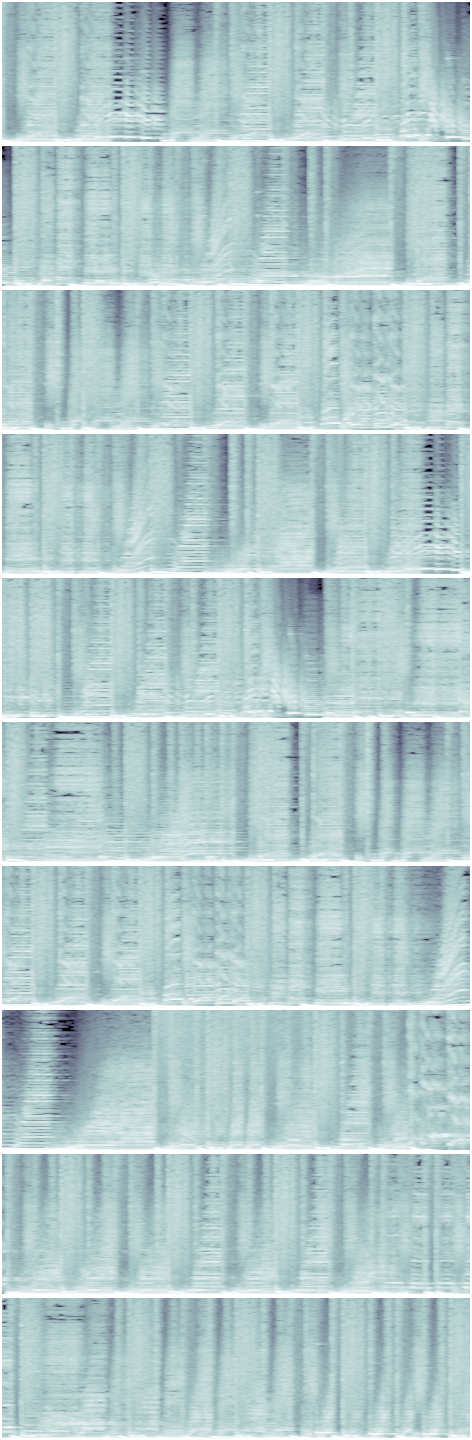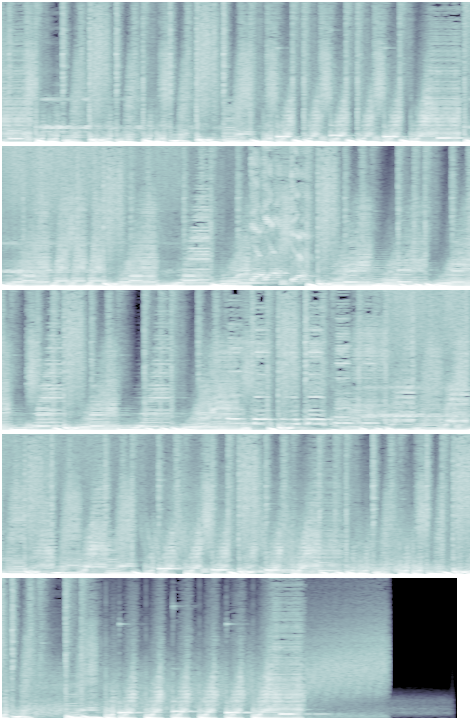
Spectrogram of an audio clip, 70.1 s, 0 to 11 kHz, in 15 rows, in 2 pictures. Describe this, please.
Capital Breaker Template 01
This is a clip of the first process of my new track, for anybody to use.
mastering, layering, drum, compression, limiting, synth, kick, snare, hat, EQ, parametric, bass, perc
